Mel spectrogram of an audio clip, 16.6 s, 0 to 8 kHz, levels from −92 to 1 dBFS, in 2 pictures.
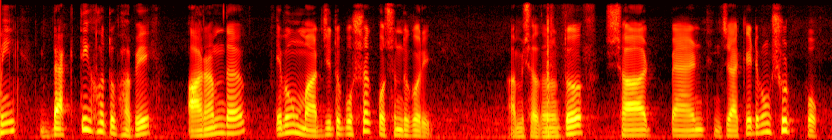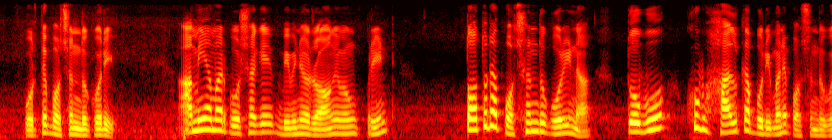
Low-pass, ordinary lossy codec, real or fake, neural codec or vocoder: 7.2 kHz; none; real; none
